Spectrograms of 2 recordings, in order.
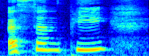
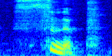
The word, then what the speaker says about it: SNP: a single nucleotide polymorphism it is not pronounced as SNP it is pronounced as snip so I get the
